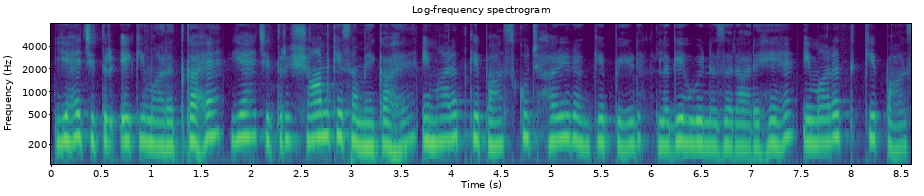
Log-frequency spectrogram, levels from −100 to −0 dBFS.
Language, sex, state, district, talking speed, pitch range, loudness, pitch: Hindi, female, Jharkhand, Sahebganj, 210 wpm, 200-235 Hz, -34 LUFS, 220 Hz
